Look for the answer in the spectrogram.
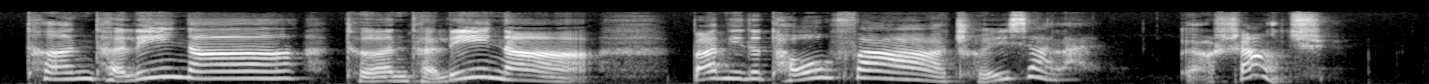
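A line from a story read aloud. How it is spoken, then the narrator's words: Loud call. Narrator (Chinese): 像平时一样大声叫道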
